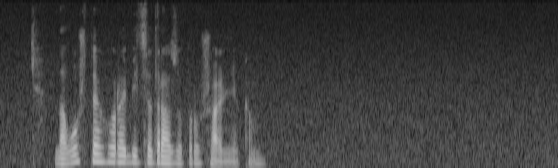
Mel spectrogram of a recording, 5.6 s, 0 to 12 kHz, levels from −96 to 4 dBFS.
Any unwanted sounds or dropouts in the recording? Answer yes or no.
no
